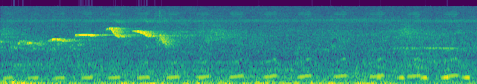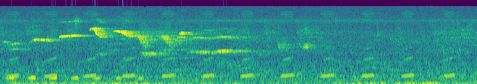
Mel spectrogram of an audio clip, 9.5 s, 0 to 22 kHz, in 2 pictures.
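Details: Greater coucal recorded 16 April 2020: a steady series of low, hollow hooting notes repeated about four times a second, with higher chirps and whistles from other birds above and a low background rumble.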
